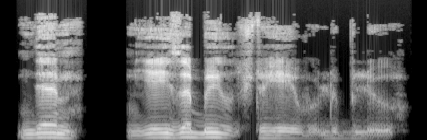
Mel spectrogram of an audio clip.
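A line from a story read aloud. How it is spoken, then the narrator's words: Gloomy. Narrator (Russian): мрачно сказал война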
